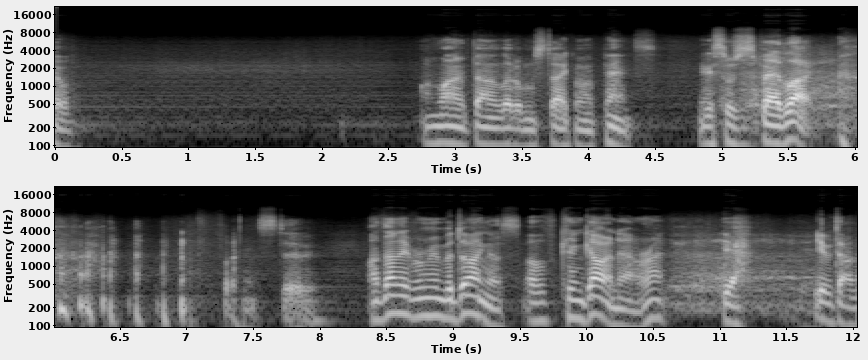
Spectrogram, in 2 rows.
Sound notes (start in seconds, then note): 5.2 giggles; 8.1 mutters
